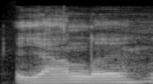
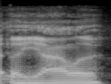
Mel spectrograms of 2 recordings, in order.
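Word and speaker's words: Iyanla: Ayanla? – Yeah. – Ayanla. – Yeah, Ayanla, mm-hmm.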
